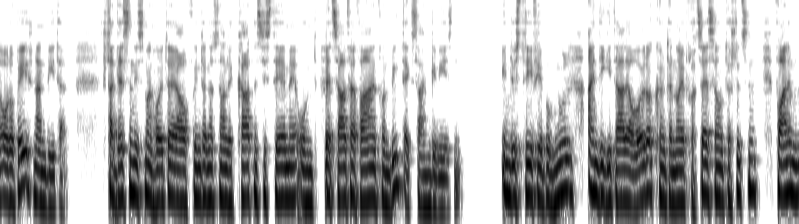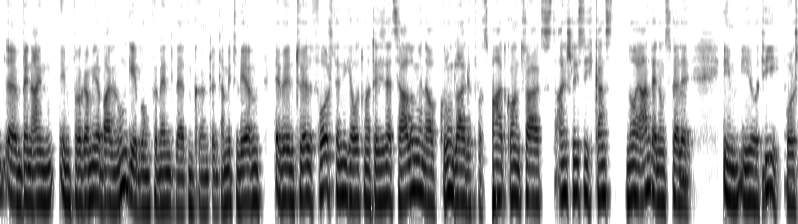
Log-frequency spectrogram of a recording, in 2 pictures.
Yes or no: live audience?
no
